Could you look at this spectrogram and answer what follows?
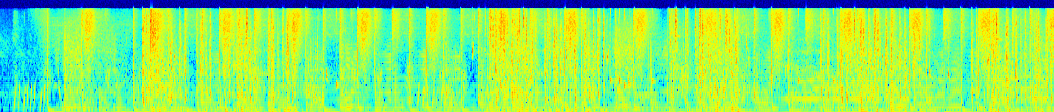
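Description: Laser pistol shots in a video game ring out in a rapid, loud barrage of sharp repeated blasts over a busy game soundtrack, with no talk.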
